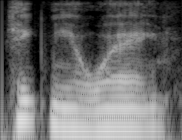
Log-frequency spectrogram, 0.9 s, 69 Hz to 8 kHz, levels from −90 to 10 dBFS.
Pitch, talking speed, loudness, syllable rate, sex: 105 Hz, 200 wpm, -14 LUFS, 5.1 syllables/s, male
